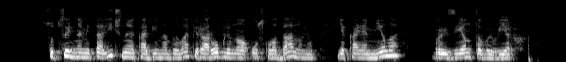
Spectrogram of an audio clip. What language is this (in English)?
Belarusian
